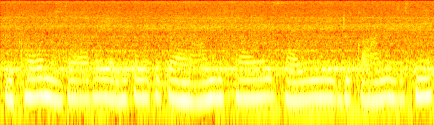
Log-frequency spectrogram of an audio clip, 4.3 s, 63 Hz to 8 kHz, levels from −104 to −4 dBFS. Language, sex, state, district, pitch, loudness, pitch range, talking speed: Hindi, male, Chhattisgarh, Raipur, 180 Hz, -13 LUFS, 175-185 Hz, 40 wpm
